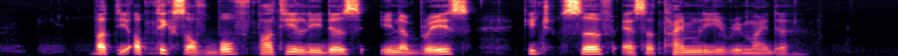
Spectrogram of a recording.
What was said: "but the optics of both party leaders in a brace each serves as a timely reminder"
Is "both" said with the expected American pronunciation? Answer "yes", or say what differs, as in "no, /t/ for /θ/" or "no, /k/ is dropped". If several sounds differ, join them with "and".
yes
